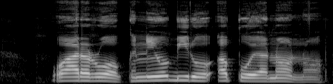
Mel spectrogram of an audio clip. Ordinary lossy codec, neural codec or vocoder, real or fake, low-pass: none; none; real; none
